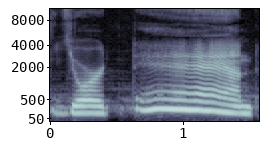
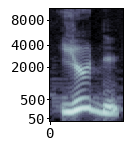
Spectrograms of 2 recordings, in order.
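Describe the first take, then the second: First: The double A vowel is drawn out. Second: It sounds almost Swedish. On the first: "emphasizing the double A there" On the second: "it sounds almost Swedish"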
